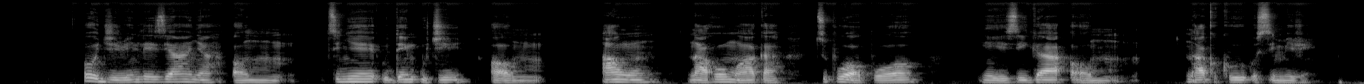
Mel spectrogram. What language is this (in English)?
Igbo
